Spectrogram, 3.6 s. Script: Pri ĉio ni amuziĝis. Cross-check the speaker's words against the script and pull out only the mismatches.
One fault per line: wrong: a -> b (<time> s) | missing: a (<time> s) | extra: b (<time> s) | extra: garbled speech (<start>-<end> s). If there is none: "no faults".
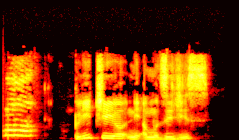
no faults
